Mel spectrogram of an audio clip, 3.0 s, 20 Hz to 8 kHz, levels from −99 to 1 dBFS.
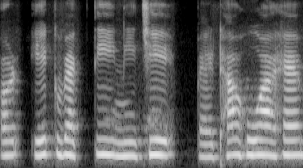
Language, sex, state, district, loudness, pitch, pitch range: Hindi, female, Bihar, Katihar, -16 LUFS, 255 Hz, 250-260 Hz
